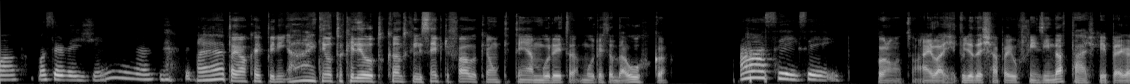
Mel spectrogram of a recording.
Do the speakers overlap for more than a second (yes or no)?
no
